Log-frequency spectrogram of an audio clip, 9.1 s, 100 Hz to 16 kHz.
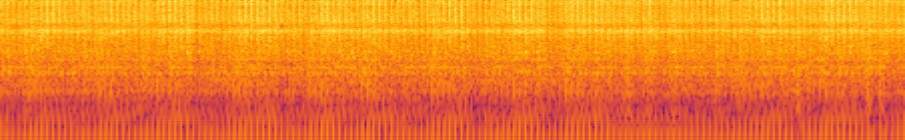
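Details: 1956 Gravely Model L single-cylinder started on choke at about 3/4 throttle, then throttled down: loud chugging beat with uneven firing and pops; runs rough, smoked at startup, plug oily; owner suspects top-end/valve trouble, not confirmed.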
